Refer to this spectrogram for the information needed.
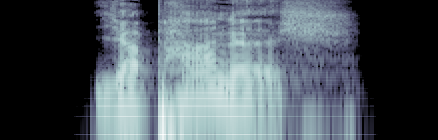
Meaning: the Japanese language
- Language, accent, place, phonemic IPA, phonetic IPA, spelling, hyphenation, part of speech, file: German, Germany, Berlin, /jaˈpaːnɪʃ/, [jaˈpʰaːnɪʃ], Japanisch, Ja‧pa‧nisch, proper noun, De-Japanisch2.ogg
